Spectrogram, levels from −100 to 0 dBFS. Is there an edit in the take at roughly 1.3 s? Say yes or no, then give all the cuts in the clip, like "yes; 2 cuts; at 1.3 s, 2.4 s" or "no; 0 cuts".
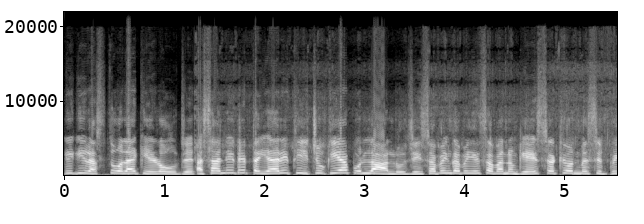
yes; 1 cut; at 1.3 s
